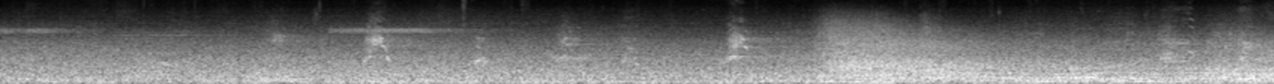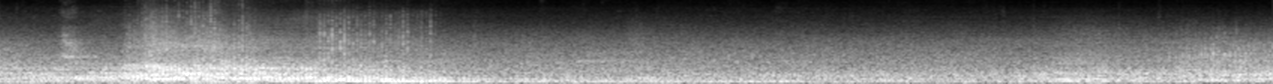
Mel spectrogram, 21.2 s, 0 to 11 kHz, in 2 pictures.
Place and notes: Sound of a dog barking at traffic in Lexington Ave.
Sound of different vehicles (cars, buses, motorcycles, bikes, etc).
United States, 25 March 2022, 15:00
